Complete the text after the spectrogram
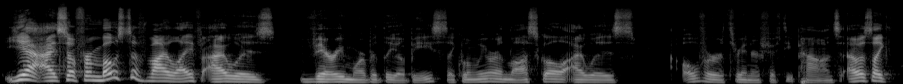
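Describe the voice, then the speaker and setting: A man's voice: mid-range voice, fairly bright tone. Male co-host, conversational, slightly breathless, rambling with frequent restarts. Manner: chatty, lots of fillers and restarts. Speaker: podcast co-host. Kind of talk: casual conversation.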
